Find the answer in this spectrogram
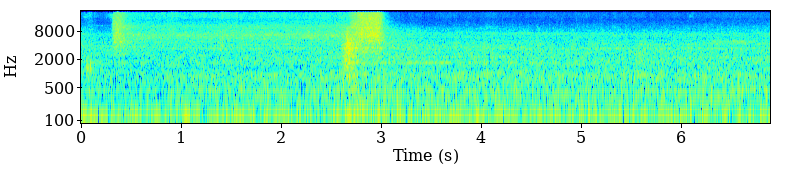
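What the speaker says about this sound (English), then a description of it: "An SD40-3. Looks like that one's been recently reworked." An SD40-3 diesel locomotive crosses a railroad bridge at Kenova with a continuous loud, broad rumble and steady rolling noise, heard alone without voices.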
